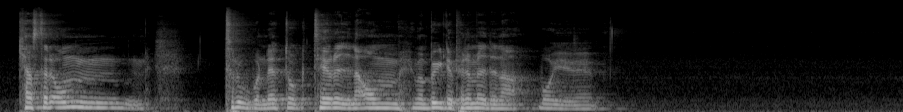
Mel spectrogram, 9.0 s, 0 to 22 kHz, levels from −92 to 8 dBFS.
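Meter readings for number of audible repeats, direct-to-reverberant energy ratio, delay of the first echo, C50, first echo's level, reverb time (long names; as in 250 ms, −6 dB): no echo audible, 11.0 dB, no echo audible, 13.0 dB, no echo audible, 0.90 s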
